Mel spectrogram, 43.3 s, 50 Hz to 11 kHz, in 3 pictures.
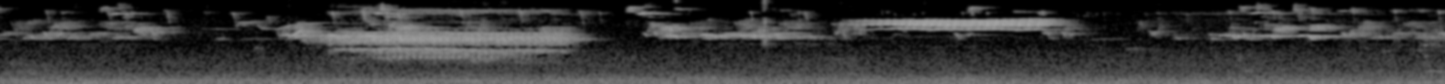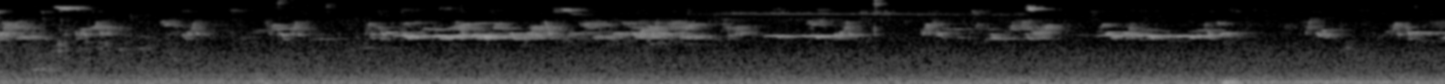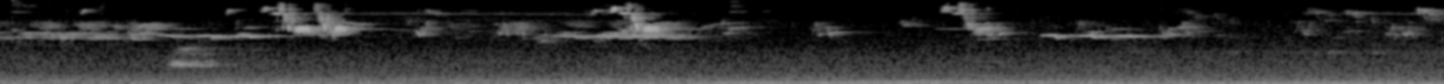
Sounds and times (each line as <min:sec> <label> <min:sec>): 0:00.0 birdsong 0:43.3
